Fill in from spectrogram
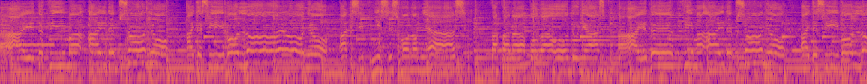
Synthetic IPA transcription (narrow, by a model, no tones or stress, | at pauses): ajd̪eθima | ajðepsoɲo | ajd̪esiβoloeoɲo | aksipɲisismonomjas | θaθanapoðaod̪uɲas | aajd̪eθimaajðepsoɲo | ajd̪esiβol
